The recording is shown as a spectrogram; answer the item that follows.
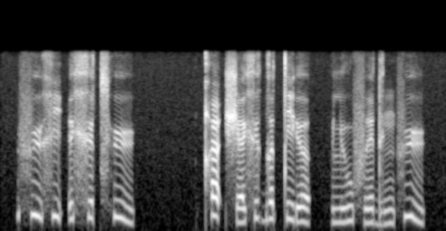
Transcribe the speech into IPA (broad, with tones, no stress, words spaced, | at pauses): fy˥˩xi˥˩ʔɪ˦ xʲə˥˩t͡sʰy˥˩ | qʰi˥˩ʔʃɛ˩˧˩xʲə˥˩ɡə˥˩ ti˥˩ɾʲə˥˩ | lʲu˩˧˩fɪ˩˧˩dɪ˩˧˩ŋ fy˥˩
